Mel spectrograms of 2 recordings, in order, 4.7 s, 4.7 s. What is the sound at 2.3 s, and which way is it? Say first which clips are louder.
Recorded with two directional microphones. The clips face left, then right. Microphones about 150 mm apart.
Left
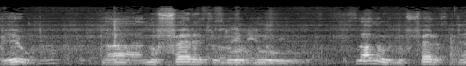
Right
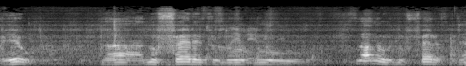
Speech: left 2 dB; 55° left (ahead or behind).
